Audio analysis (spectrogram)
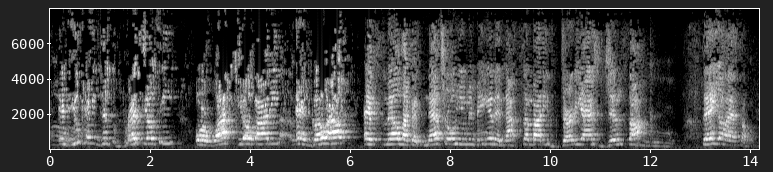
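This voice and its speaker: A woman's high-pitched voice at a very slow pace, with audible room echo. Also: ordinary pitch variation, big swings in loudness. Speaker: podcast host. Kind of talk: casual chat. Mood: joking rant. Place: home room.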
